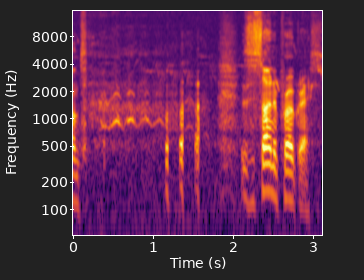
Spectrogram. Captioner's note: laughs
